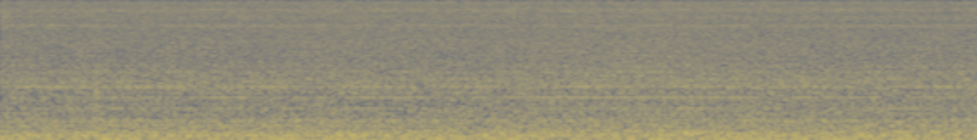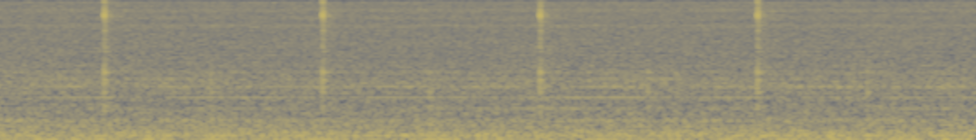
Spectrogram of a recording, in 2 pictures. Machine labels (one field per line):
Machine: valve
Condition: normal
